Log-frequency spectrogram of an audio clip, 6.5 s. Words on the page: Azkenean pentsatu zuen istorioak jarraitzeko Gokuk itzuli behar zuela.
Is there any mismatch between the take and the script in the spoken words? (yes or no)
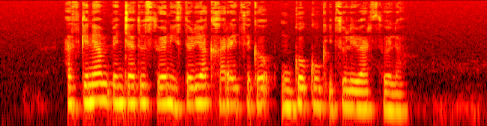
no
